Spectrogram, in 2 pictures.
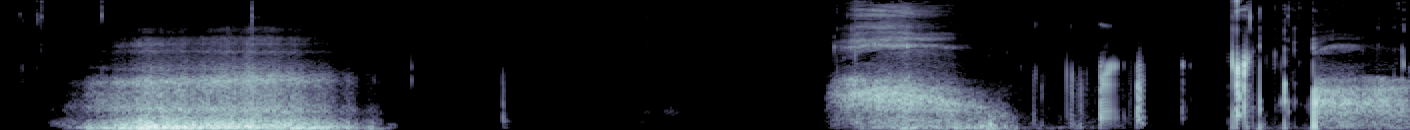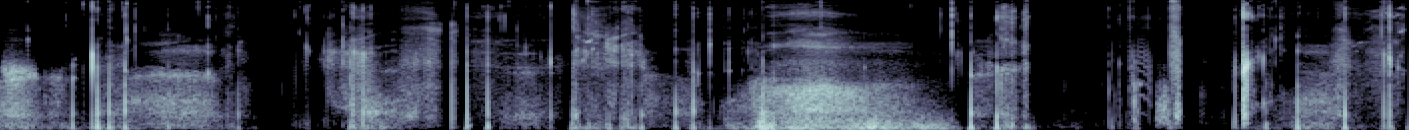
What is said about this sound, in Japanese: ほら、私の温かい吐息、脳内に流し込んであげます。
